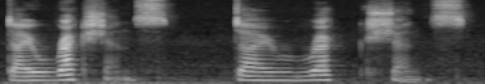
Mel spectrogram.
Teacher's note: the second syllable is stressed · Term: syllable stress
